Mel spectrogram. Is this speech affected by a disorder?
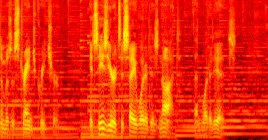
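No.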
